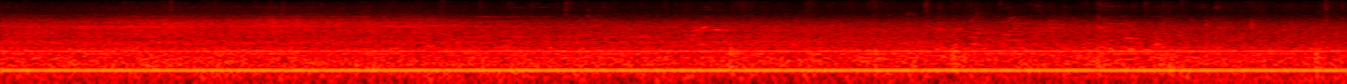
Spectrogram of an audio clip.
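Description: Steady low hum with a fainter higher tone over an even hiss, unchanging throughout; no hoofbeats or other distinct sounds stand out.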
